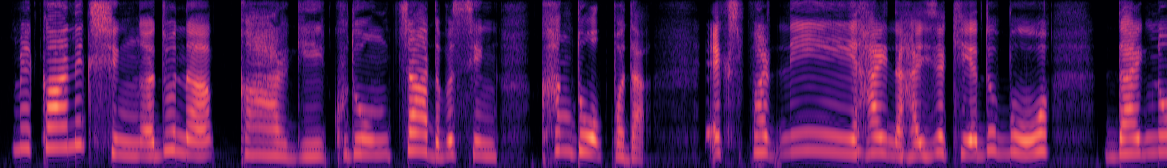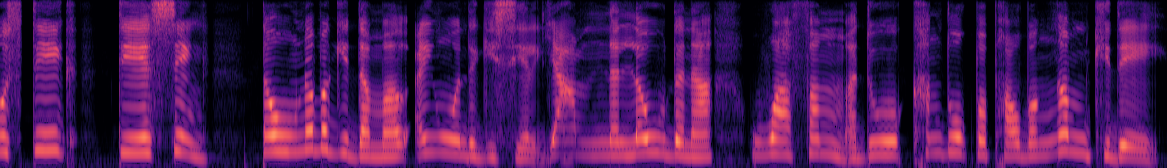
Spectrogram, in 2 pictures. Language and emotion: Manipuri, angry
